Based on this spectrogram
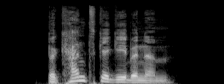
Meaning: strong dative masculine/neuter singular of bekanntgegeben
- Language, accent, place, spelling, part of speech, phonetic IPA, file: German, Germany, Berlin, bekanntgegebenem, adjective, [bəˈkantɡəˌɡeːbənəm], De-bekanntgegebenem.ogg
